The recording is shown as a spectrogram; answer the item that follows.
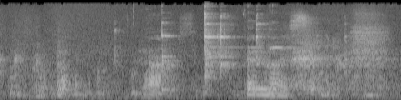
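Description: Ceramic teacups, saucer and teaspoon clinking on a table in a few light knocks. The sharpest clink comes about two seconds in and rings briefly.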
